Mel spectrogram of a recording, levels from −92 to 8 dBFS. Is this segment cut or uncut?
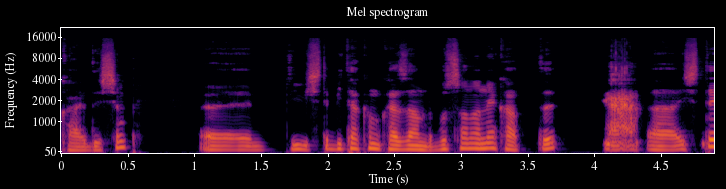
uncut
